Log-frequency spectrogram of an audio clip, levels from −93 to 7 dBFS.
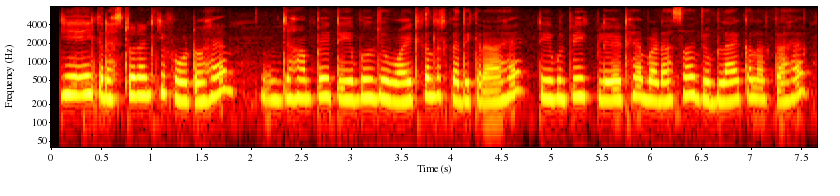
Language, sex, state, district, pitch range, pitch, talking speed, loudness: Hindi, female, Uttar Pradesh, Lalitpur, 240-280 Hz, 255 Hz, 220 wpm, -17 LUFS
